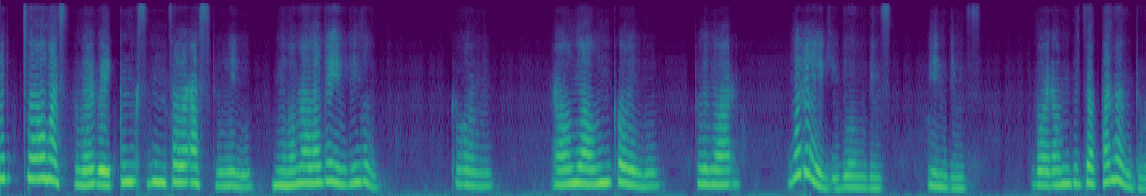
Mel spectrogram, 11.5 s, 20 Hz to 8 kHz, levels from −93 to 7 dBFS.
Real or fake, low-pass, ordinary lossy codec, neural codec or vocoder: fake; 7.2 kHz; none; codec, 16 kHz, 0.5 kbps, FreqCodec, smaller model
